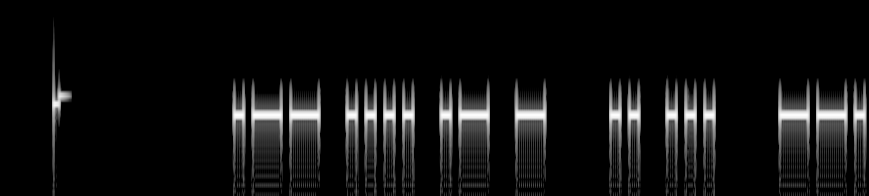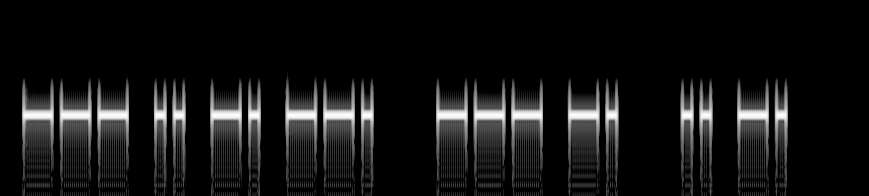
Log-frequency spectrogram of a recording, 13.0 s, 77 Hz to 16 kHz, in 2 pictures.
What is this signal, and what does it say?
Morse code, heard as a keyed tone, about 17 wpm, 700 Hz. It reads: WHAT IS GOING ON IN
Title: Sets of 5 Words Encore2 17wpm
